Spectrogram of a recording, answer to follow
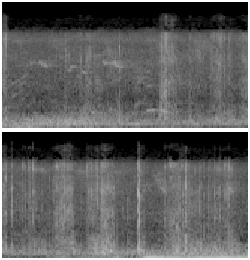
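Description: Footsteps on a paved path, a scattering of irregular light steps and scuffs, with a steady low rumble coming in about five seconds in.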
